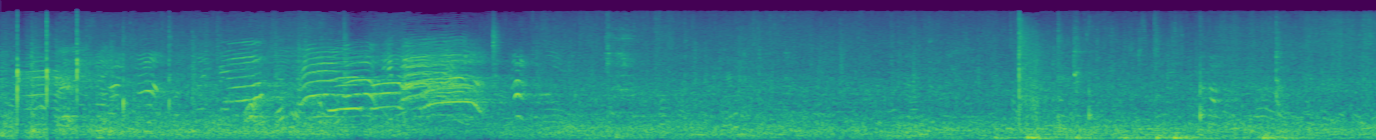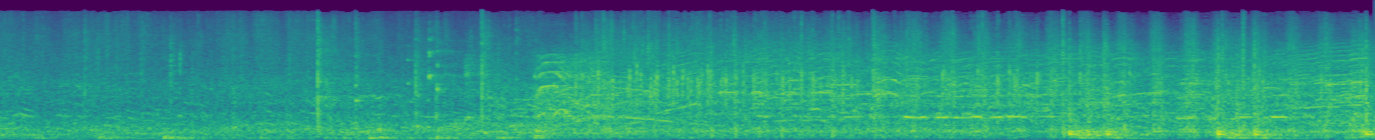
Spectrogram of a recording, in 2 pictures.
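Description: A crowd of spectators cheers and chatters loudly.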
